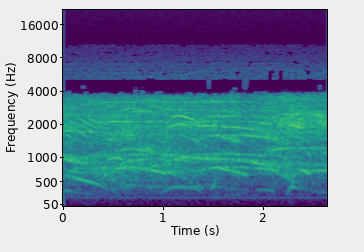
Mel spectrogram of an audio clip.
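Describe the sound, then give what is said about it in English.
A basketball crowd reacts to a charging foul called on Arapahoe in a game against Pleasanton with a loud, sustained roar of mingled voices, individual shouts and yells rising above the din for nearly three seconds. “Wait till you hear the crowd on this.”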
